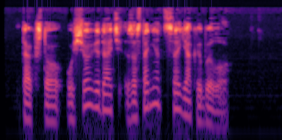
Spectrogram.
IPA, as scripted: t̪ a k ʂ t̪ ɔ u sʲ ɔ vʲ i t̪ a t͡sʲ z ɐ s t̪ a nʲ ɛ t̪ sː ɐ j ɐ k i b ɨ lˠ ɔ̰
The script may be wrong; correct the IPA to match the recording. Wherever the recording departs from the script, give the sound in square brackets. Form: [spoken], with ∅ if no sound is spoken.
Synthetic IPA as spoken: t̪ a k ʂ t̪ ɔ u sʲ ɔ vʲ i [d̪] a t͡sʲ z ɐ s t̪ a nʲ ɛ t̪ sː ɐ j ɐ k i b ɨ lˠ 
